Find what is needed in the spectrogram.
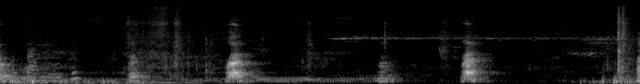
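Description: A dog barking: four short barks spaced about a second apart. A thin, steady high tone sets in about halfway through and runs under the last barks.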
